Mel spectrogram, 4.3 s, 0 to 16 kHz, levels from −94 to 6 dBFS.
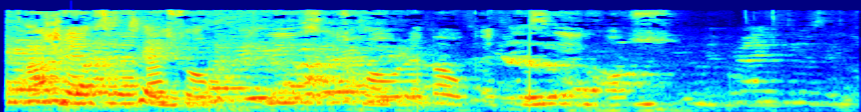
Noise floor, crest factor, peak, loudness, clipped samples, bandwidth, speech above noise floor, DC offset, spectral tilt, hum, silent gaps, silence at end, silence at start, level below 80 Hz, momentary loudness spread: -37 dBFS; 16 dB; 0 dBFS; -16 LUFS; under 0.1%; 11.5 kHz; 20 dB; under 0.1%; -2 dB/octave; none; none; 0.05 s; 0.05 s; -50 dBFS; 21 LU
